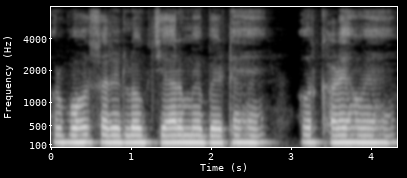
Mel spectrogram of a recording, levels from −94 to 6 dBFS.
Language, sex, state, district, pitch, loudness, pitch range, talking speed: Hindi, male, Jharkhand, Ranchi, 150 Hz, -13 LUFS, 150-155 Hz, 150 wpm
